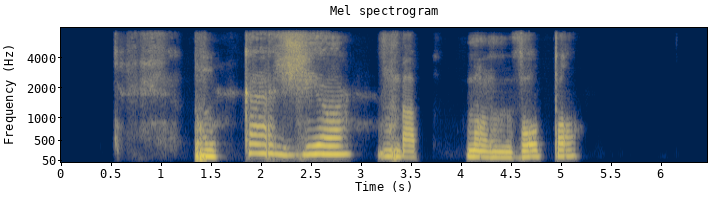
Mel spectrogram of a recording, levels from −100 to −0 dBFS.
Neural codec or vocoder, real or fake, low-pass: codec, 16 kHz, 1.1 kbps, Voila-Tokenizer; fake; 7.2 kHz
